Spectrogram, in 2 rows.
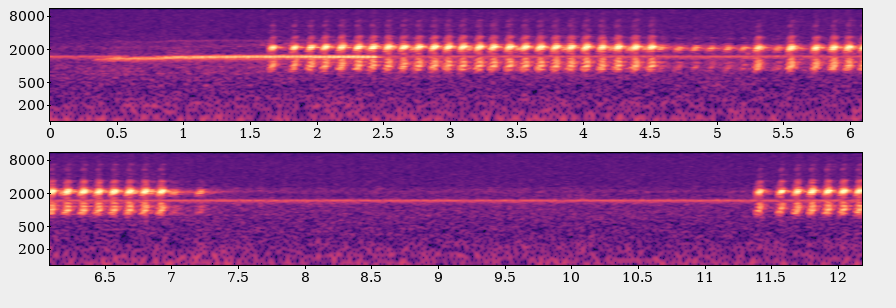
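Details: [0, 0]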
